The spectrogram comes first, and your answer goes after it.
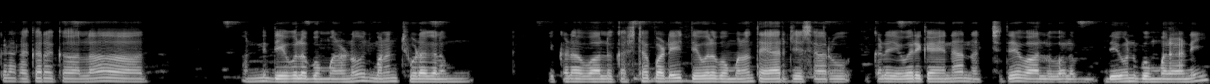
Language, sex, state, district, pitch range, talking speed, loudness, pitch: Telugu, male, Telangana, Karimnagar, 130-145 Hz, 115 wpm, -19 LUFS, 135 Hz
